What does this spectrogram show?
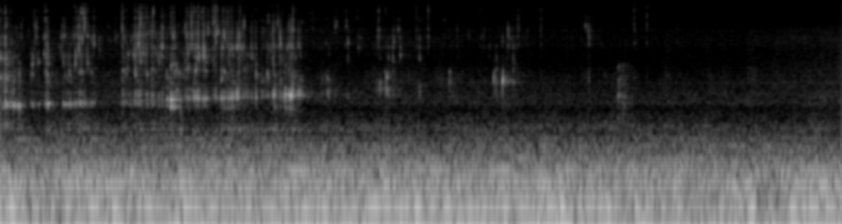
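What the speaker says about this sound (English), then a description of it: "the half a cup of bleach into the squirt bottle" Bleach poured from a cup into a plastic squirt bottle of water, close trickling and dripping splashes for a few seconds, then faint drips and handling over a steady low background hum.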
